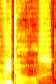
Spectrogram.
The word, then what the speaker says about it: victuals: Và shus, T-I-O-U-S, như trong chữ conscientious, là tận tâm. Và phần cuối là si câm, tức là không phát âm, như trong chữ vitals. Vitals, V-I-C-T-U-A-L-S, là thực phẩm, food or nourishment.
